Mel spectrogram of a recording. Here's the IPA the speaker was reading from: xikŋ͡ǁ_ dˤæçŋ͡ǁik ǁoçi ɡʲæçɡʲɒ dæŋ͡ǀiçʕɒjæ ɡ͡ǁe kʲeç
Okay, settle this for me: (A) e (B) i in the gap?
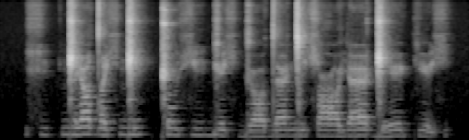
A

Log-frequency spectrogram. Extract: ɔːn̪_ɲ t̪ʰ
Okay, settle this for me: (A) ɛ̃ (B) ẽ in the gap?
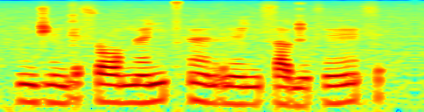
A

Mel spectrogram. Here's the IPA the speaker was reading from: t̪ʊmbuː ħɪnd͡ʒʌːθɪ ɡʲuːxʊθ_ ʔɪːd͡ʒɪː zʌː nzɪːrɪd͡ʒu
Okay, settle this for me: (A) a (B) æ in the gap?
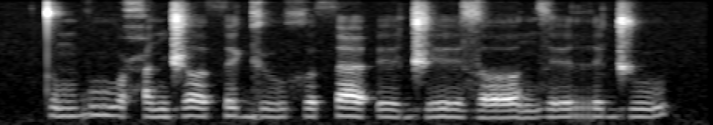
B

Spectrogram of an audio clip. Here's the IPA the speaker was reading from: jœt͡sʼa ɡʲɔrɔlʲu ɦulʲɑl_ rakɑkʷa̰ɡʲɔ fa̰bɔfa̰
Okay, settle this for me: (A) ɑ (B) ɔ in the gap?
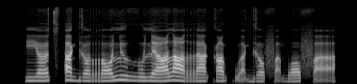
A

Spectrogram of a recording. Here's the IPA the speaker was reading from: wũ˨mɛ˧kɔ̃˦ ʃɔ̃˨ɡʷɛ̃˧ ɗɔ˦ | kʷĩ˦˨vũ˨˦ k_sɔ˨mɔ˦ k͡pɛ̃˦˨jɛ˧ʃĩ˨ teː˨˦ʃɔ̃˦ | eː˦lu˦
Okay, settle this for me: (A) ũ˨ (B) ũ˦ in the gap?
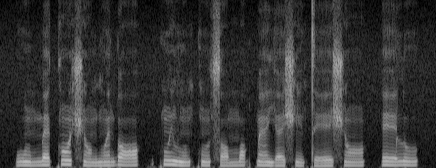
A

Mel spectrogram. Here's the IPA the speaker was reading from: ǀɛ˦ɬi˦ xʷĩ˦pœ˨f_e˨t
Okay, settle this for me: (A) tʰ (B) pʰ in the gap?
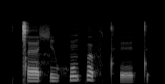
A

